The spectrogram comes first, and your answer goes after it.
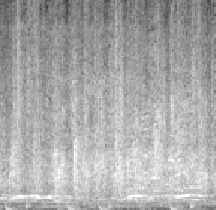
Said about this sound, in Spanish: Este aplauso es para vosotros, para nosotros, para nuestro compañero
